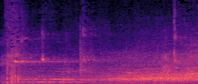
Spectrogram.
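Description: Tennis rally on a hard court: sharp pops of the ball off the racquet strings and court, with brief rubber-shoe squeaks as a player lunges and changes direction. Crowd noise swells near the end as the point builds.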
